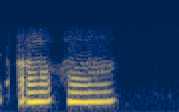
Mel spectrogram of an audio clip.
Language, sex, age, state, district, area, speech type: Assamese, female, 18-30, Assam, Dibrugarh, rural, conversation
